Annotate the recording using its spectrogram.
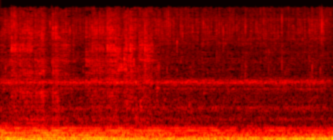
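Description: Water splashing in a white ceramic bowl as hands work in it, over a low, steady droning music underscore.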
